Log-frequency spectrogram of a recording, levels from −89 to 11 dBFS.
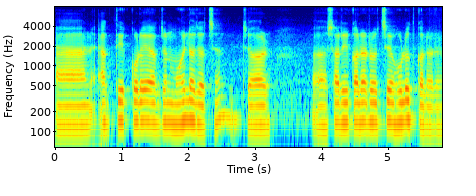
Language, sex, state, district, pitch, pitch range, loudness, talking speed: Bengali, male, West Bengal, Paschim Medinipur, 140 Hz, 125-145 Hz, -17 LUFS, 145 wpm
